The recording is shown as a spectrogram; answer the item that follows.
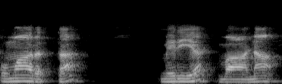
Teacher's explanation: with a dirgha at the end, with a long a vana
